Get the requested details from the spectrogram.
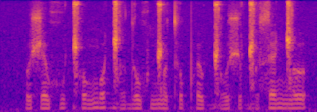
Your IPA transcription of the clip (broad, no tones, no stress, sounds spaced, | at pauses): ʊ ʃ ɛ xʷ ɤ ǁʰ o ŋʷ ɤ ɡ͡ǁ ɤ d o xʷ ŋ͡ǁ o tʰ ʊ pʰ ə u̯ ɡ͡ǁ o ʃ ʊ ɡ͡ǁ ʊ s ɛ ŋ͡ǁ ɤ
